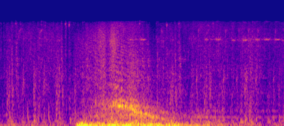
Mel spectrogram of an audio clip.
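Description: A magical energy burst whooshes and hums.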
